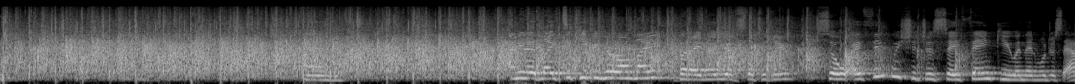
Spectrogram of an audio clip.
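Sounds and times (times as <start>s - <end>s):
audience applause: 0.0s - 9.7s
speech: 5.2s - 10.7s.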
